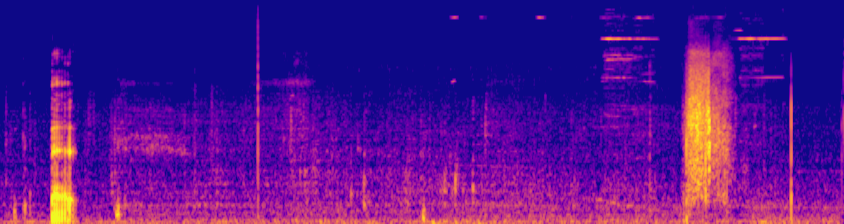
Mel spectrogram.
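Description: Two short burps, one early and one near the end, separated by quiet room noise; brief belching.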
